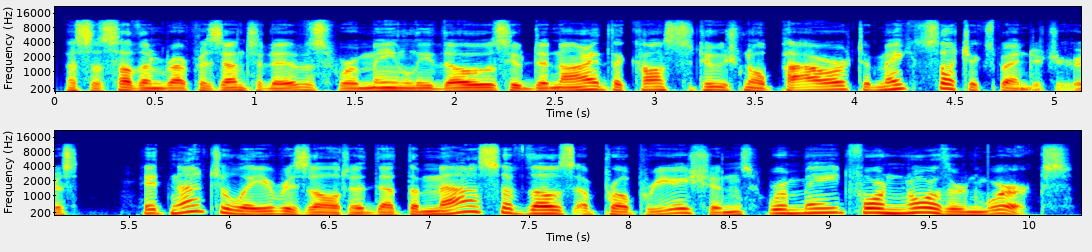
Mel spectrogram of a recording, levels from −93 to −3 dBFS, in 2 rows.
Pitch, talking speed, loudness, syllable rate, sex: 140 Hz, 175 wpm, -17 LUFS, 6.1 syllables/s, male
